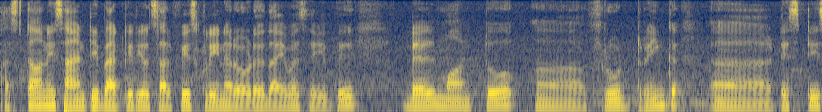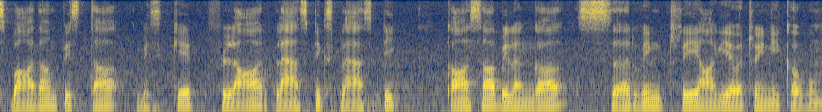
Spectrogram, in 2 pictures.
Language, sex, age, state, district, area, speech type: Tamil, male, 30-45, Tamil Nadu, Ariyalur, rural, read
